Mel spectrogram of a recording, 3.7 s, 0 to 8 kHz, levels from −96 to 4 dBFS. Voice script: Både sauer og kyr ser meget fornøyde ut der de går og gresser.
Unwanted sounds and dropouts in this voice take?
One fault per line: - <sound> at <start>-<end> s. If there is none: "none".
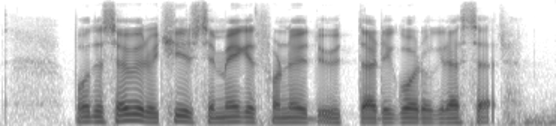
none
